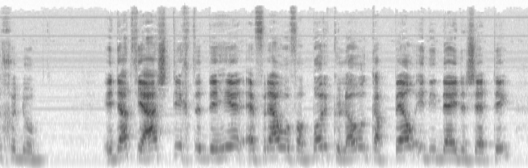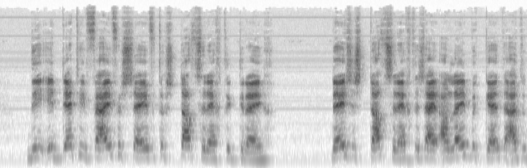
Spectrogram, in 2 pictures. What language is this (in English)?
Dutch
